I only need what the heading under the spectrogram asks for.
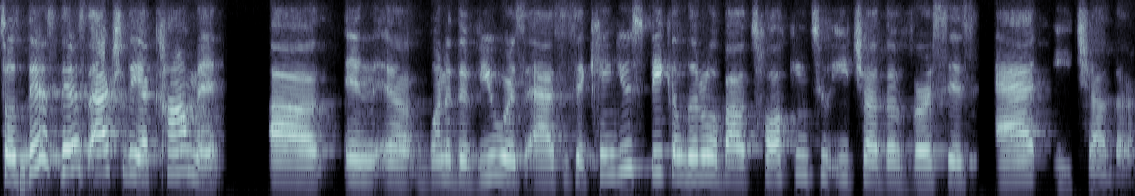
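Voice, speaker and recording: This woman talks loudly at a fairly quick pace. Her pitch is high. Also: ordinary pitch variation. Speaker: talk show host. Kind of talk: live interview chat.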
